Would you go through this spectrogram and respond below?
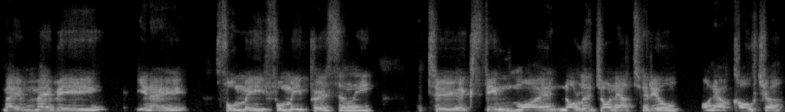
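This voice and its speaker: A man's voice: mid-range voice, measured pace, poor audio. A Māori man from New Zealand talking hesitantly in a casual interview over a video call, with many restarts. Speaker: detainee interviewee.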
